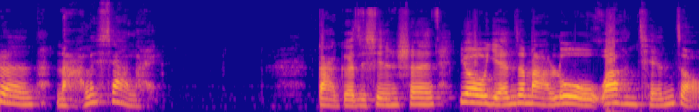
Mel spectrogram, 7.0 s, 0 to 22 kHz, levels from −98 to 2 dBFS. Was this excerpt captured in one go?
yes; 0 cuts

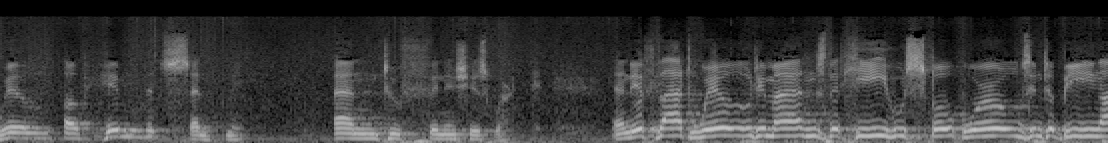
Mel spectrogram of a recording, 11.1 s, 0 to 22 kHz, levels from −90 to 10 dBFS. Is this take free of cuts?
yes; 0 cuts

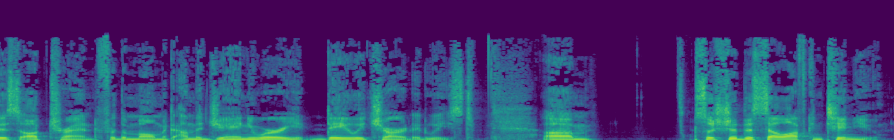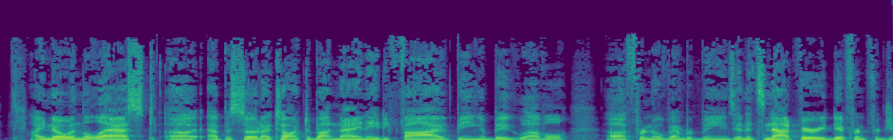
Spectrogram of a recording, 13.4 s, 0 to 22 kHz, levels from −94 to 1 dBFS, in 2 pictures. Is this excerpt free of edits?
no; 1 cut; at 6.9 s

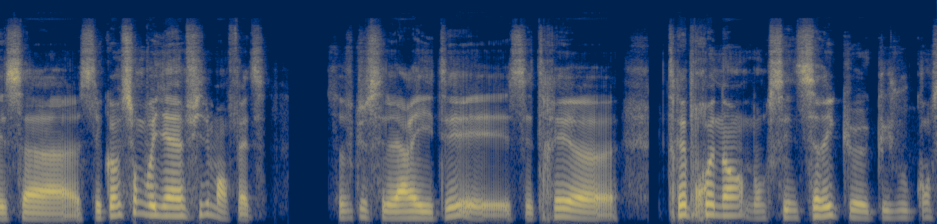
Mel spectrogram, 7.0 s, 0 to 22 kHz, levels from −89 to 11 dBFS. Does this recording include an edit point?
no; 0 cuts

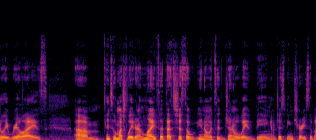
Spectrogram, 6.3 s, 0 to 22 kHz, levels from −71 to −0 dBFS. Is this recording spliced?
no; 0 cuts

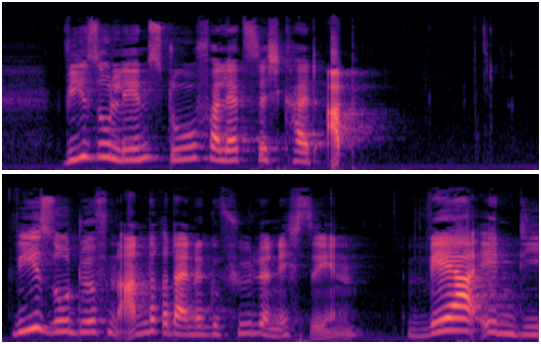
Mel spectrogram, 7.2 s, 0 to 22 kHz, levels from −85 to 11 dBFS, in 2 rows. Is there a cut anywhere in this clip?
no; 0 cuts

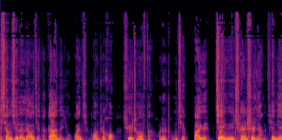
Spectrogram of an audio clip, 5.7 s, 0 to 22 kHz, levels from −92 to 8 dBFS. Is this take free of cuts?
no; 2 cuts; at 3.7 s, 4.2 s

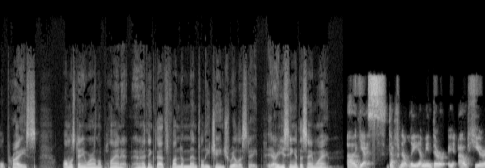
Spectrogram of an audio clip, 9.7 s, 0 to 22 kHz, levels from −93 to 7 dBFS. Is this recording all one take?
no; 2 cuts; at 5.3 s, 6.8 s

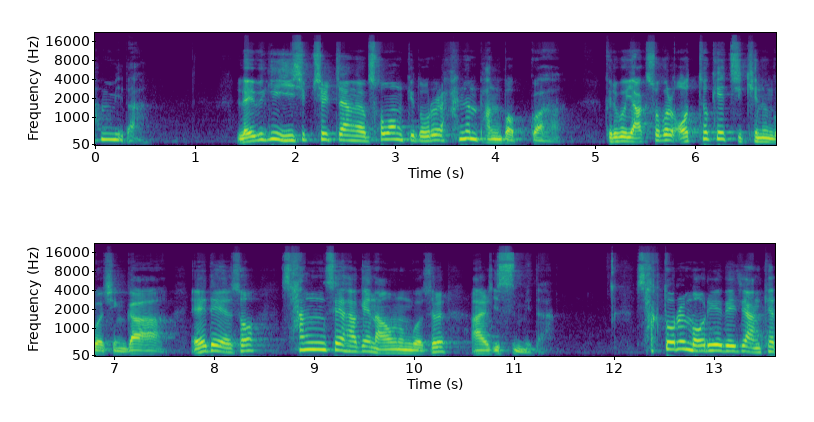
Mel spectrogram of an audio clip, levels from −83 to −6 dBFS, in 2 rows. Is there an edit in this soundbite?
yes; 2 cuts; at 2.7 s, 10.8 s

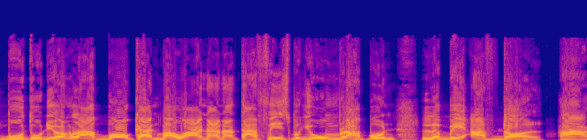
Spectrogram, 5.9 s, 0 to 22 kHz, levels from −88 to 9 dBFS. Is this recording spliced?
no; 0 cuts

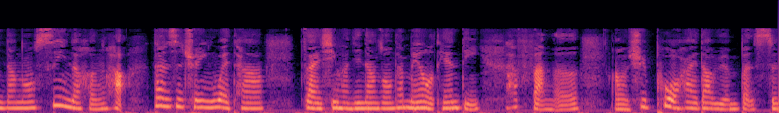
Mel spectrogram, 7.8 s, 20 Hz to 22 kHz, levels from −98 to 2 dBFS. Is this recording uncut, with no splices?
no; 1 cut; at 5.1 s

